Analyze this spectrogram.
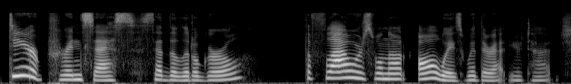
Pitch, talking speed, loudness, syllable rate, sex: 235 Hz, 160 wpm, -19 LUFS, 4.3 syllables/s, female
